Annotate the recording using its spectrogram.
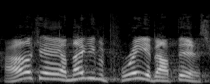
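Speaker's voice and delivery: loud laughing surrender; loud, high, laughing give-up. Retold or imitated. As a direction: cry it out half laughing, beaten. Laughing giving in to God.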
